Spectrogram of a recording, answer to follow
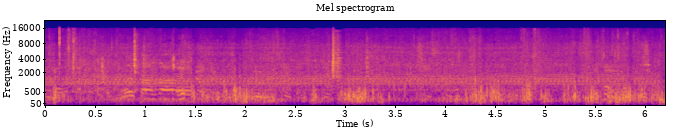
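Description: Indistinct, muffled talk with a few sharp knocks as a fishing net is handled and pulled out of a small aluminium boat, over a faint steady hum.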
